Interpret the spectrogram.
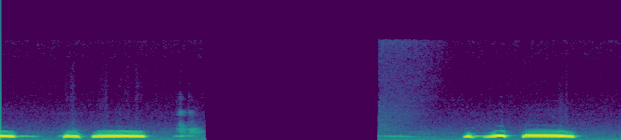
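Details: Decoy spotted dove calling to provoke wild doves: two low cooing phrases, each a short note, a brief rising coo, then a long buzzy, throaty coo, separated by about three seconds of quiet.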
